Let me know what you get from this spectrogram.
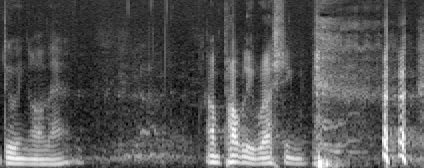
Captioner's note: laughter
